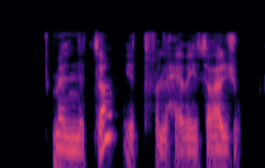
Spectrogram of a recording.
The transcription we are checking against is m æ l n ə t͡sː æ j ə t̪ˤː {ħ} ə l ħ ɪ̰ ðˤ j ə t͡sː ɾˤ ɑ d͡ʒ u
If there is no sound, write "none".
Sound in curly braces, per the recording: f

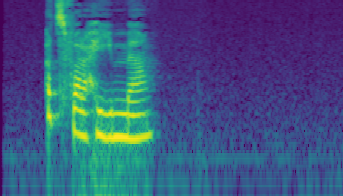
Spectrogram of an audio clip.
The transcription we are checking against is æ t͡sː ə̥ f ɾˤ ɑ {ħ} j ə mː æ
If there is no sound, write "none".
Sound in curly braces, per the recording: ħ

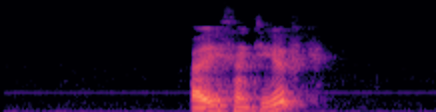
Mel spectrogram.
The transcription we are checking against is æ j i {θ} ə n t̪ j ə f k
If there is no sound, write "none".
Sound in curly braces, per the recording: θ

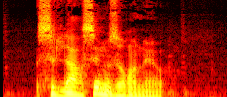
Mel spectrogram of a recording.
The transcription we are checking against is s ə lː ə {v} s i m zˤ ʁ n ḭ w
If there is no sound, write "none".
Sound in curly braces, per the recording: ʁ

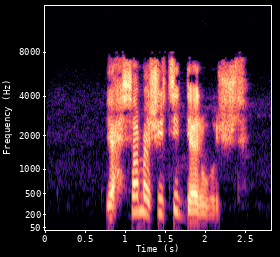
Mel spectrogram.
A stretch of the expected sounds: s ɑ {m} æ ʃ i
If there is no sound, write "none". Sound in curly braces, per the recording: m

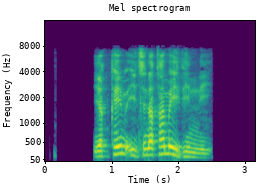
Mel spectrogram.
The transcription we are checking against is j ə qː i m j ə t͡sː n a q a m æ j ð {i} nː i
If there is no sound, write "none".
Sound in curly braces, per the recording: i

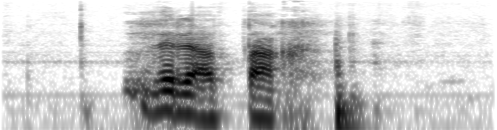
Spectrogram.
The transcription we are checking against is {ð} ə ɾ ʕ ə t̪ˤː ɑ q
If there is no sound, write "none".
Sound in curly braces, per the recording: ð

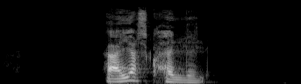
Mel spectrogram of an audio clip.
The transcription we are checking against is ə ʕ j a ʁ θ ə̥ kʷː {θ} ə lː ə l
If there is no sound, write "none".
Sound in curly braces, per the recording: ħ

